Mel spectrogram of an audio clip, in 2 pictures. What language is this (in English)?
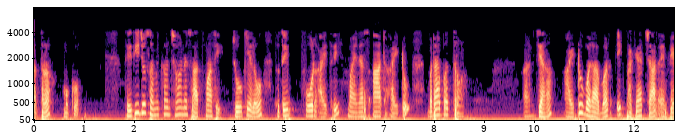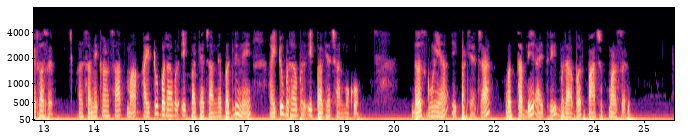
Gujarati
